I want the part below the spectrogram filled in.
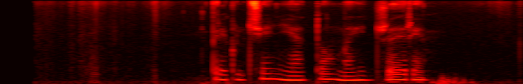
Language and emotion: Russian, sad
